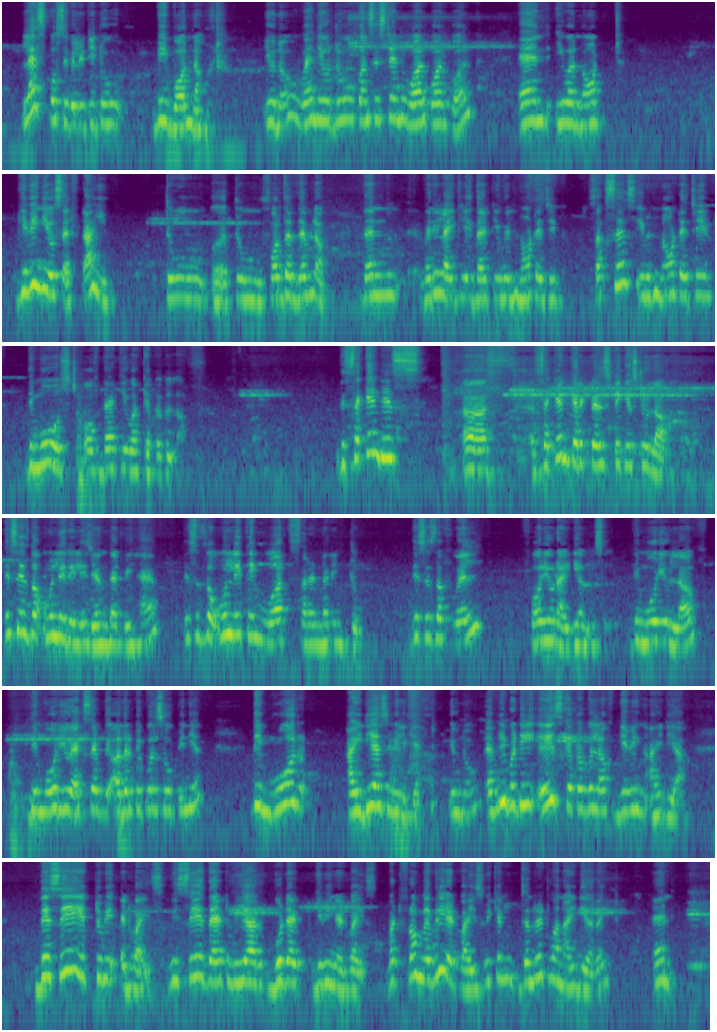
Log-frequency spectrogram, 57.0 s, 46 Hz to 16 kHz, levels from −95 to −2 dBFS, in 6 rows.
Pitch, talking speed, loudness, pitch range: 235 Hz, 140 wpm, -23 LUFS, 210-265 Hz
